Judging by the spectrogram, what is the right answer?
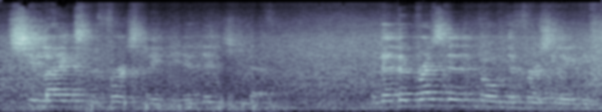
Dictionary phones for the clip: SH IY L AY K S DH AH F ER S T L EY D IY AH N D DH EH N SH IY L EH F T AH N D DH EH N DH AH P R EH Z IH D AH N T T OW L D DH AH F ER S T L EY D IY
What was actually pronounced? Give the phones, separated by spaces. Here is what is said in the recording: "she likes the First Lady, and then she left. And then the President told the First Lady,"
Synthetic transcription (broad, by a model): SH IY L AY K S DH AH F ER S T L EY D IY AH N D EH N SH IY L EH T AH N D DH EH N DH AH P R EH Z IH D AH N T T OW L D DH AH F ER S T L EY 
